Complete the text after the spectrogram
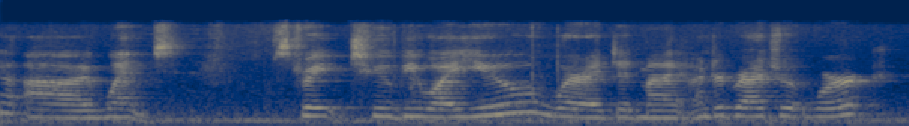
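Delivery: ordinary talk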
